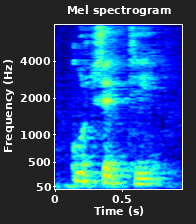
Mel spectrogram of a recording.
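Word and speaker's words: corzetti: i simpatici krk setti in dialetto genovese corsetti che si pronuncia cossettini pasta tipica della cucina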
